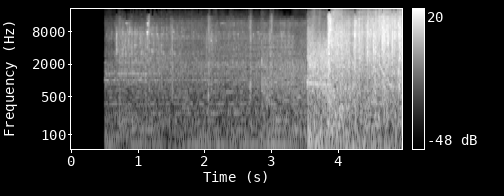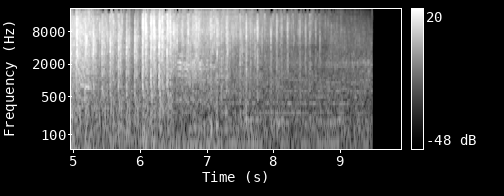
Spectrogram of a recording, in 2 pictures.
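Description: Heavy tank gunfire and explosions from the war film Sisu: dense, rapid volleys of shots and deep booms, loud and continuous, swelling sharply about a third of the way through.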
